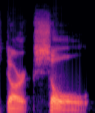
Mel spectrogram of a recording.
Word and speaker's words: DarkSeoul: uh my favorite is Dark Soul which is spelled SE o l you know like Soul South Korea yeah get it I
